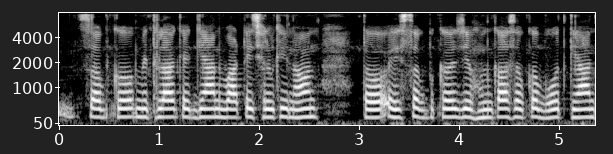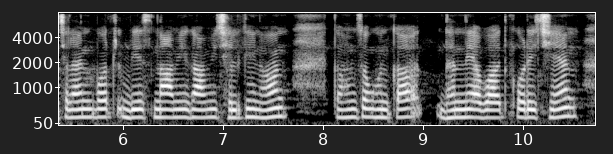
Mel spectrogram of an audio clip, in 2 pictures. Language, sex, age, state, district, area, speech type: Maithili, female, 18-30, Bihar, Madhubani, rural, spontaneous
